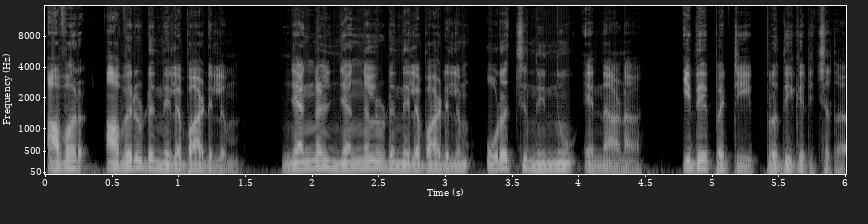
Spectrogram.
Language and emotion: Malayalam, neutral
